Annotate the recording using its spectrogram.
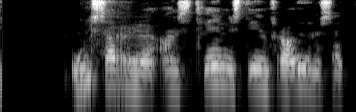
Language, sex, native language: Icelandic, male, Icelandic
